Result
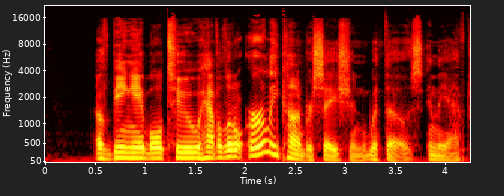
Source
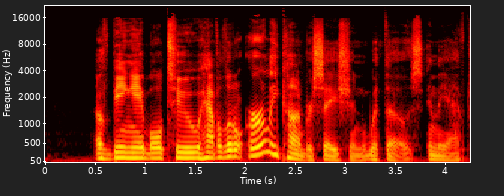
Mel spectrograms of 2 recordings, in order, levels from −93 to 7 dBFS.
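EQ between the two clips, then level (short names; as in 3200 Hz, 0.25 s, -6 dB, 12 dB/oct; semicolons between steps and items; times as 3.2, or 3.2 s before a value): dynamic EQ 450 Hz, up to +7 dB, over -37 dBFS, Q 1.4; +5.0 dB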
